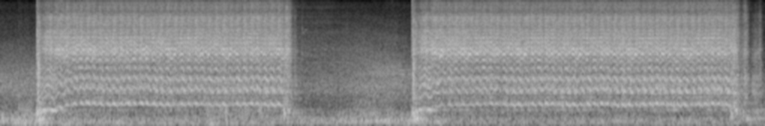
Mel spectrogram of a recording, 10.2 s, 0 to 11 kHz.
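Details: 1968 Ford F100 with ignition problem: two long bursts of steady, quick, even starter cranking; engine never catches; crank, no start, ignition fault suspected, not confirmed.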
